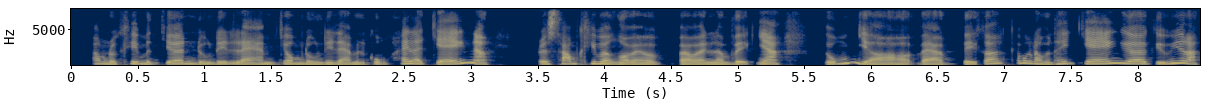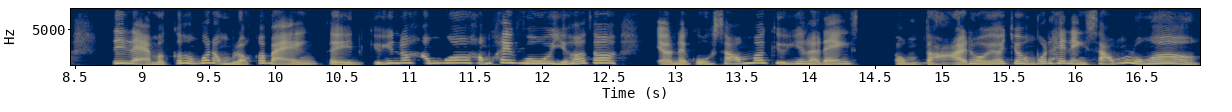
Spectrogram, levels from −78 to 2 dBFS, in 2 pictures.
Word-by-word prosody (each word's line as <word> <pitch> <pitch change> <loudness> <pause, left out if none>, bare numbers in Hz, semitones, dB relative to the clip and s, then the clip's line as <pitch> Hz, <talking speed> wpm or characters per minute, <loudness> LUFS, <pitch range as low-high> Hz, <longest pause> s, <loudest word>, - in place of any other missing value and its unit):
xong 250 -2 -4
rồi 195 - +1
khi 260 +7 -2
mình 190 -6 -2
trên 235 +2 +1
đường 185 - -1
đi 225 - +1
làm, 170 -6 +1
trong 220 +1 -1
đường 185 -2 0
đi 200 - 0
làm 195 -3 +1
mình 170 - -1
cũng 155 - -3
thấy 270 - +1
là 255 - +2
chán 215 - +2
nè. - - +4 0.4
Rồi 185 - +1
xong 220 +3 +1
khi 260 - -4
mà 245 -2 +3
ngồi 185 -2 +1
vào 175 0 +1
vào 195 0 +3
bàn 185 0 +2
làm 185 -1 +1
việc 170 +2 0
nha, 210 -3 +3 0.3
đúng 240 +8 0
giờ 185 - +1
vào 190 -3 +2
việc 175 -1 0
á, 275 - +2
cái 315 +2 -9
bắt 310 - 0
đầu 255 - 0
mình 185 - -2
thấy 265 +4 -2
chán 280 +5 +2
ghê, 270 -3 +2
kiểu 350 +3 -1
như 325 +2 +3
là, - - +2 0.3
đi 320 0 +2
làm 245 -10 +2
mà 185 - +1
cứ 325 +12 -1
hông 315 -1 0
có 365 - +2
động 305 -10 0
lực 220 -5 0
á 335 - 0
bạn, 195 - +1
thì 205 -7 +1
kiểu 335 - -2
như 310 - +1
nó 365 +3 0
hông 325 +2 -2
có 370 0 +1
hổng - - 0
thấy 400 -1 +3
vui 310 -2 +2
gì - - +2
hết 300 +5 +1
á. 360 -1 +2 0.3
Dạo 180 - +3
này 210 -2 +1
cuộc 190 +3 -2
sống 275 +5 +1
á 360 - +2
kiểu 365 - 0
như 275 +2 0
là 215 -4 +1
đang 235 +3 +1
s - - -17 0.3
tồn 205 -5 -2
tại 185 - +2
thôi 240 -3 +1
á, 265 - +2
chứ 295 +1 -1
hông 245 -3 -1
có 285 - +1
thấy 310 +1 +1
đang 240 -7 0
sống 255 - 0
luôn 275 -9 +1
á. 295 +1 +2
235 Hz, 310 wpm, -22 LUFS, 195-300 Hz, 0.4 s, nè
